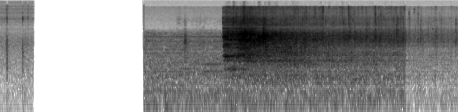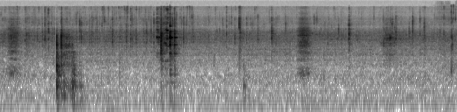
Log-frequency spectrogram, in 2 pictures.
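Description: A mixture fries in a little oil in a non-stick pan, with a strong hissing sizzle that swells when it hits the oil and then eases into a softer crackle dotted with sharp pops.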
